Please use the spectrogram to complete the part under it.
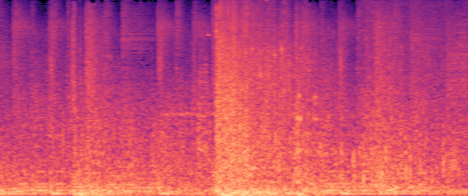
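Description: Cannon fire from a pirate ship in the Sea of Thieves video game during a fight at the Reapers, heavy booms rolling over a constant sea and wind bed, with one loud blast landing about midway and no talk.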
